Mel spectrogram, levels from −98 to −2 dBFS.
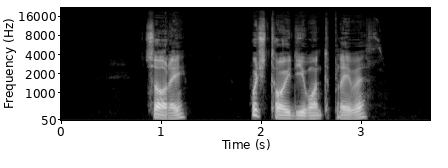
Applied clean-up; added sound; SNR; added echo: none; none; none; none.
